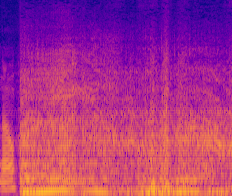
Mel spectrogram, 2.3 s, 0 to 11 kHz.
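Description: Honda Fan 125 motorcycle's single-cylinder four-stroke engine revving under throttle during a wheelie attempt, its note rising and falling.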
